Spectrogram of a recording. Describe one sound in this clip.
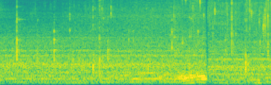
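Garlic sizzles in hot oil.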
